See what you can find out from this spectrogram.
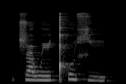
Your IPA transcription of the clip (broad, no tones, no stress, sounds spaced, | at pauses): ʈ͡ʂ a w e ǃʰ o ɕ i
